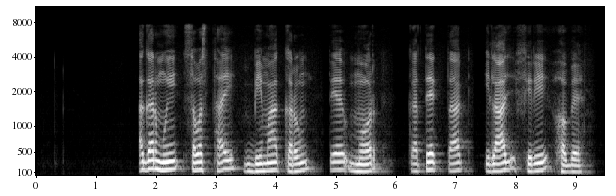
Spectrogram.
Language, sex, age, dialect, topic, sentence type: Magahi, male, 51-55, Northeastern/Surjapuri, banking, question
